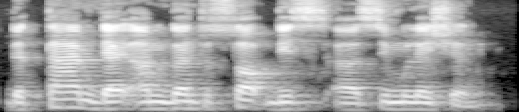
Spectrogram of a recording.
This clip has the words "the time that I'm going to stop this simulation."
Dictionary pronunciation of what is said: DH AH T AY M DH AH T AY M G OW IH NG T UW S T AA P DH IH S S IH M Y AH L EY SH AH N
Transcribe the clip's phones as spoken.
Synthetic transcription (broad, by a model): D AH T AY M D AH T AY M G OW IH NG T UW S T AA P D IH S S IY M Y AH L EY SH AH N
